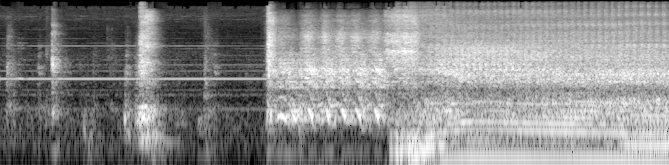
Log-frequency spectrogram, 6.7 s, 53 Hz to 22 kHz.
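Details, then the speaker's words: 1999 Nissan Sentra GXE Limited Edition, sat for a while, first winter start at 30 degrees outside: after a few quiet seconds the starter cranks briefly, engine catches at once and settles to a steady, even idle; healthy cold start. "It is 30 degrees outside right now, and this car's been sitting for a while. It'll be fun to start it up and see how she starts in cold weather."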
